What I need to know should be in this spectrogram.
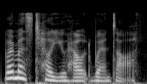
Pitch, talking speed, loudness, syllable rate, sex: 195 Hz, 365 wpm, -17 LUFS, 6.6 syllables/s, female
